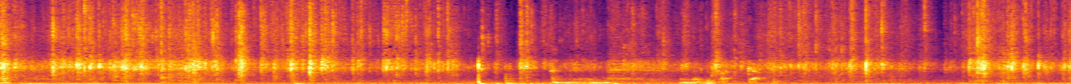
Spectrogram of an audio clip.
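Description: Dry stems and leaves of a dried-flower bouquet rustling and crackling as stems are handled and pushed into the bunch, with many small sharp clicks.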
